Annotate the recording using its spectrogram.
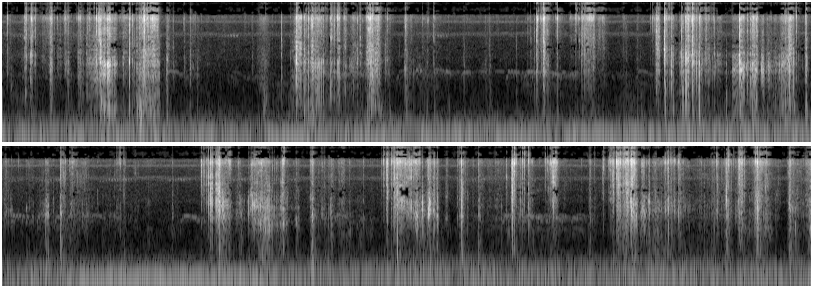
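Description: Bamboo husk rips and tears as hands peel a shoot.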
